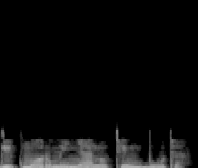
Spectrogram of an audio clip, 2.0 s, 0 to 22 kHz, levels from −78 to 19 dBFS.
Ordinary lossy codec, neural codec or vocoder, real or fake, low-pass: AAC, 16 kbps; vocoder, 44.1 kHz, 128 mel bands every 512 samples, BigVGAN v2; fake; 19.8 kHz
